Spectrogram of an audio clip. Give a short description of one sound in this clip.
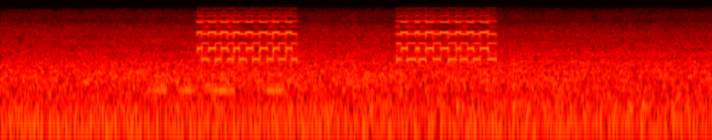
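A mobile phone rings.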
